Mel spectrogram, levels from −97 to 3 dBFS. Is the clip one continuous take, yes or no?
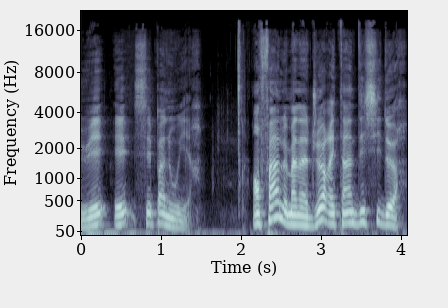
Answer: no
